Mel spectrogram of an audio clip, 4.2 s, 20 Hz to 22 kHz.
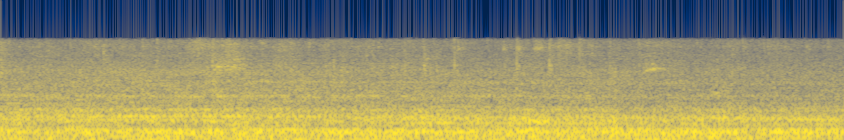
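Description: JR Central 117 series electric train running along the track, heard from inside the passenger car: a steady, even rumble of the train in motion, with light clicks scattered through it.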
